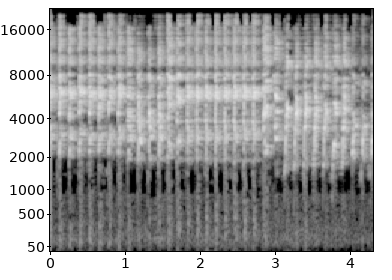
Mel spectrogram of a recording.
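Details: Lovebird singing in the ngekek style: a fast, steady chattering trill of shrill, buzzy notes, about four per second, running without a break and shifting slightly in tone near the end.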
